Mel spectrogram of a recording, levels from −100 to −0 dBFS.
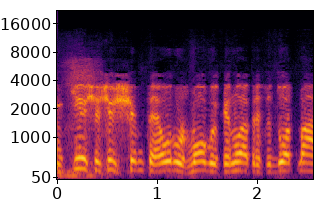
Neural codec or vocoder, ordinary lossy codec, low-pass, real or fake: autoencoder, 48 kHz, 128 numbers a frame, DAC-VAE, trained on Japanese speech; AAC, 64 kbps; 14.4 kHz; fake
